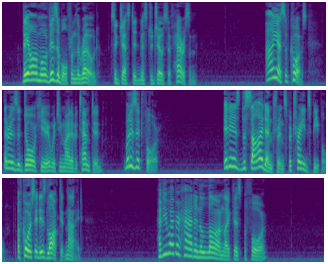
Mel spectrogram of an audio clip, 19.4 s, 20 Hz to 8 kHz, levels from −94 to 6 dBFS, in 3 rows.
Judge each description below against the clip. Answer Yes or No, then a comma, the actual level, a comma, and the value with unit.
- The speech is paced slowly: No, average, 165 wpm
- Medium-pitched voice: Yes, medium, 180 Hz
